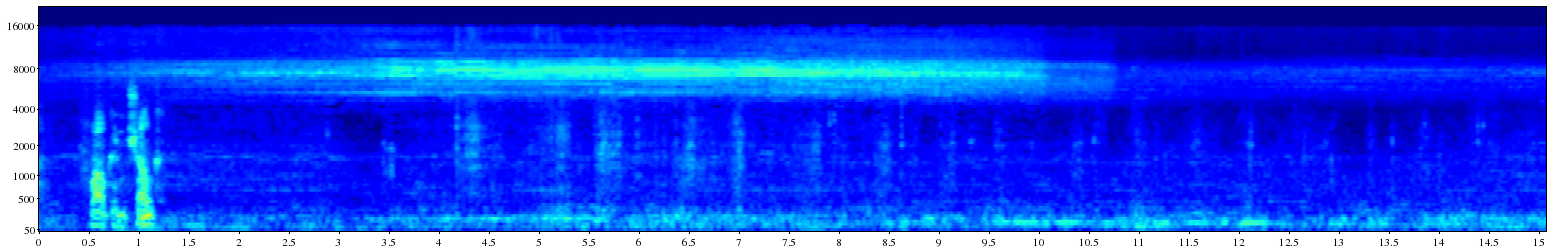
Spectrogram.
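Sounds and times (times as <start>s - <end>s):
insects buzzing: 0.0s - 15.0s
faint crunching of chewing: 5.0s - 15.0s.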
